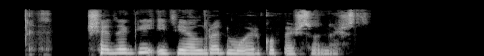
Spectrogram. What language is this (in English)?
Georgian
